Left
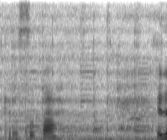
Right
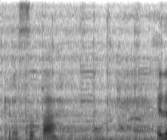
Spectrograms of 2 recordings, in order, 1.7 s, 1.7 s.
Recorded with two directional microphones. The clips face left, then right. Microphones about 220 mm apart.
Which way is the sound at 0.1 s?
5° right (ahead or behind).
